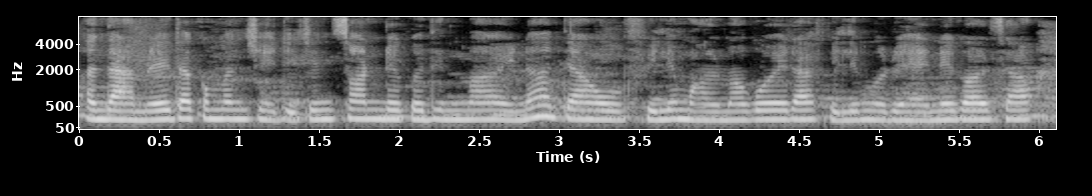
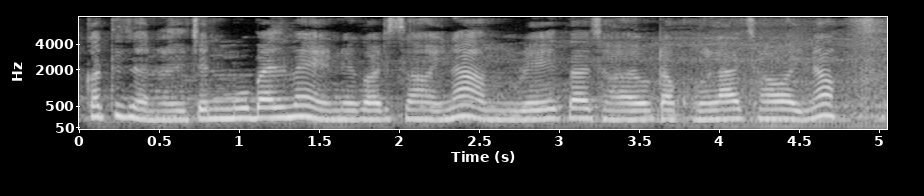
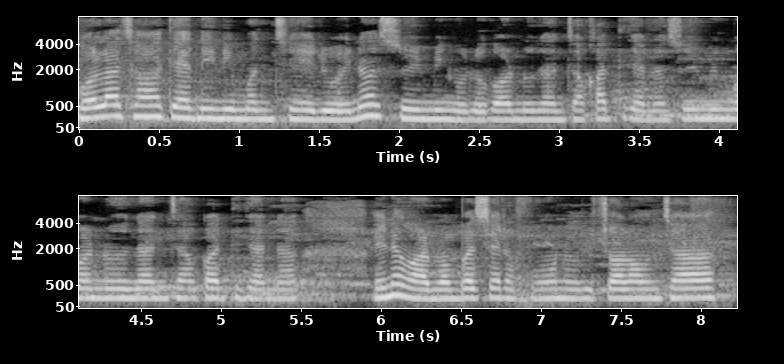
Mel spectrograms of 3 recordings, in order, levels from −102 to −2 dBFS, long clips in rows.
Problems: none marked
